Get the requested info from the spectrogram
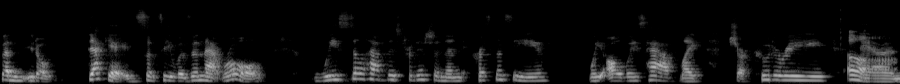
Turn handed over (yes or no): no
